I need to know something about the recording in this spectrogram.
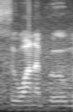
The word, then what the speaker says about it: Suvarnabhumi: Funny thing, why is Suvarnabhumi spelled like S-U-V-V-E-W, but yet it's pronounced Suvarnabhumi and not like Suvarnabhumi or whatever.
